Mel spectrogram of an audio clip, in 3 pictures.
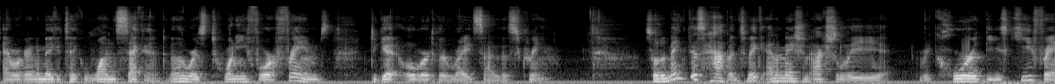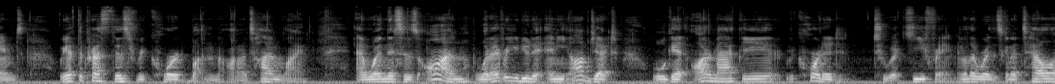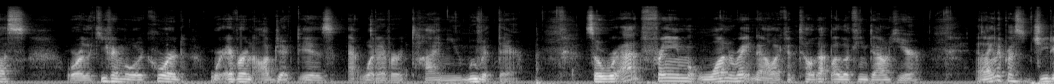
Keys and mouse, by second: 14.5-16.3 drag, 31.3 g.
